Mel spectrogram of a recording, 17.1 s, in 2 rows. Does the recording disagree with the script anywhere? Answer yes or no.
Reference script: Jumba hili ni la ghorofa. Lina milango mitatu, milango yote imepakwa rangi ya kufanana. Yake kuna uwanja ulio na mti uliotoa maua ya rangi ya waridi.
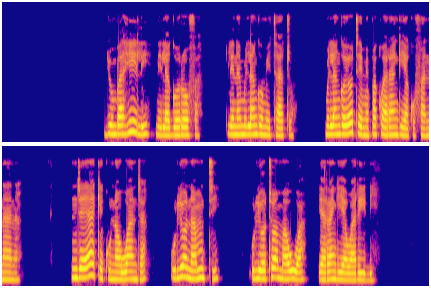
yes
